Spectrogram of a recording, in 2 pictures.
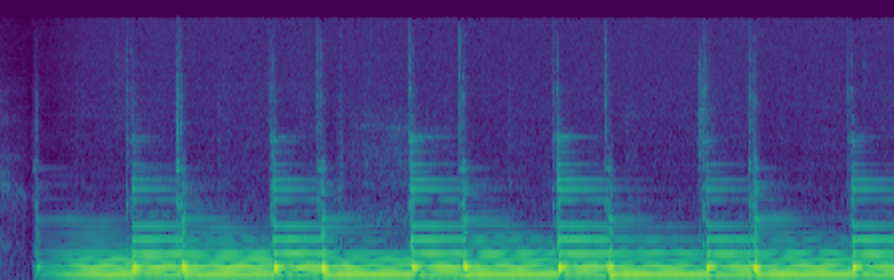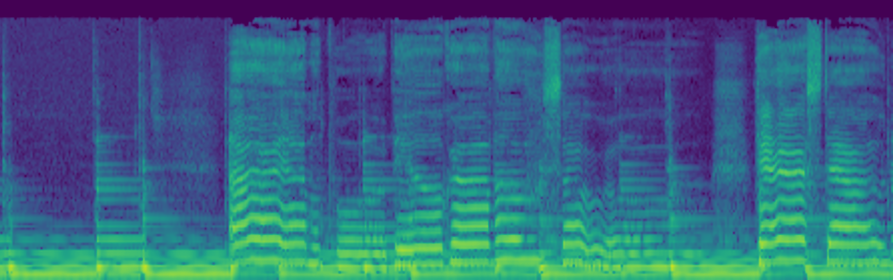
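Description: An old-time American folk song opens with a steady, humming drone and evenly paced plucked notes, then a solo voice enters partway through, singing a slow, wavering melody over the drone.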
